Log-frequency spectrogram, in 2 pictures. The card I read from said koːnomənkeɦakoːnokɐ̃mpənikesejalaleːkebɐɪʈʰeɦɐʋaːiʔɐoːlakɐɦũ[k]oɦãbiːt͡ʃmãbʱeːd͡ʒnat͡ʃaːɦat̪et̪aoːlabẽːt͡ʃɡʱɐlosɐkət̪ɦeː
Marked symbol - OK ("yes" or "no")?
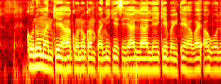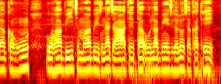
no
